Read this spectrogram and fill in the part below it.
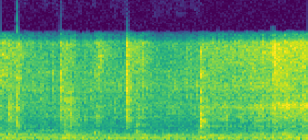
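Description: Blackened tilapia sears in a hot pan with a steady, fairly quiet sizzle and faint periodic ticks or scrapes, without any talking.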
